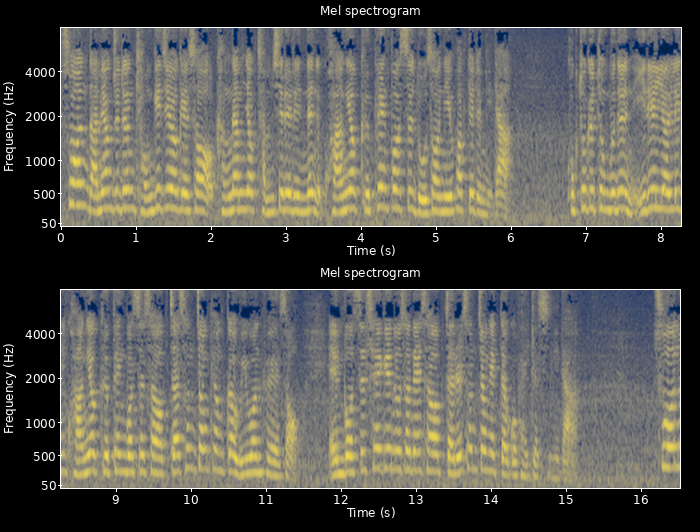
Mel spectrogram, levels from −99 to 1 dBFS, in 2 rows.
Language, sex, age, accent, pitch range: Korean, female, 20-39, native, 225-275 Hz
